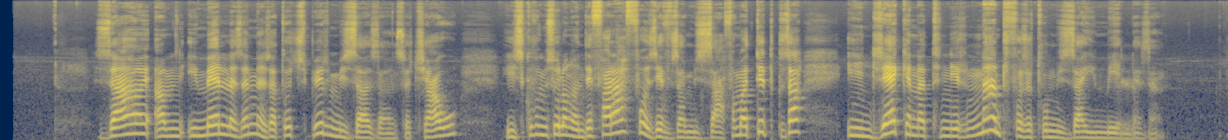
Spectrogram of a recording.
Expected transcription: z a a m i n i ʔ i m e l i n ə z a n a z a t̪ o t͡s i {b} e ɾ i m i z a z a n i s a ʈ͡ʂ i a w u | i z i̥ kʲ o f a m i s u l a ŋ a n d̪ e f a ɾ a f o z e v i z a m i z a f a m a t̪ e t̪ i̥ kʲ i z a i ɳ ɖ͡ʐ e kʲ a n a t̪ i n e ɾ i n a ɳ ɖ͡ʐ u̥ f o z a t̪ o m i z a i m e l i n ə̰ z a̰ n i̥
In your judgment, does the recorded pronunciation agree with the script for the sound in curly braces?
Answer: yes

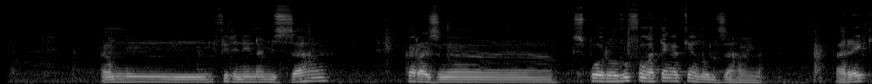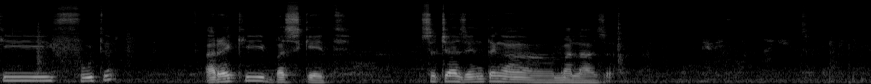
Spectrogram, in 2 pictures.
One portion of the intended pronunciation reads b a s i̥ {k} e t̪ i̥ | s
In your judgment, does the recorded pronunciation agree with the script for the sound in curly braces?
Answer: yes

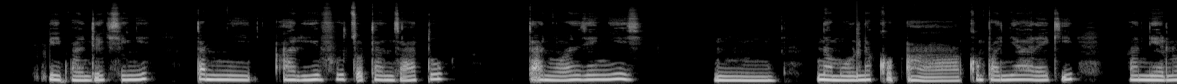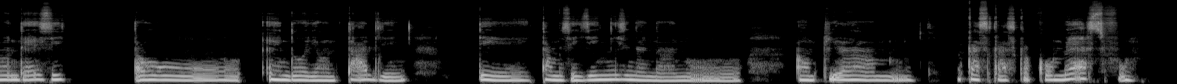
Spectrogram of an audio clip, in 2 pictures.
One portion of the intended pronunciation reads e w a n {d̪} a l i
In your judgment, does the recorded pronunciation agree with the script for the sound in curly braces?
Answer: no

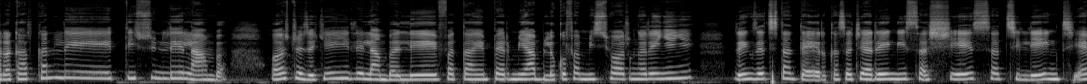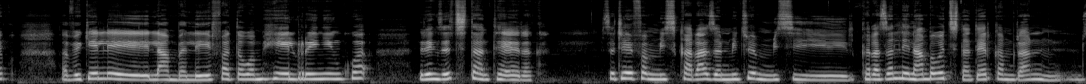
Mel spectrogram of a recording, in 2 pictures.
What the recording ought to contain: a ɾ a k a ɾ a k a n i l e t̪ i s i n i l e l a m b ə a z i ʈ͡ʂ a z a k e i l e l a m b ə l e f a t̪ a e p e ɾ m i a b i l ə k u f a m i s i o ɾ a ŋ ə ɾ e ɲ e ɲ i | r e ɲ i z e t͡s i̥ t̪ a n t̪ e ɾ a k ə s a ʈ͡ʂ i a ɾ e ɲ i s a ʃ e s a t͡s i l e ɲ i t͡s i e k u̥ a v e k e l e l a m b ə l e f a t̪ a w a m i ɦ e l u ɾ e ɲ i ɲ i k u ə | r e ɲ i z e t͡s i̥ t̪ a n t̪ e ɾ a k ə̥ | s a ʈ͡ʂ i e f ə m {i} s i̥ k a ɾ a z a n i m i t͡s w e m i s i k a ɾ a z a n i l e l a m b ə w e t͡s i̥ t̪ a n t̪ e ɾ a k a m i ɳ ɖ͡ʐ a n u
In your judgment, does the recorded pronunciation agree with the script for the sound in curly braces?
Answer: yes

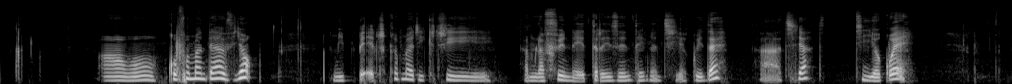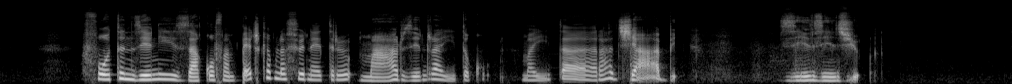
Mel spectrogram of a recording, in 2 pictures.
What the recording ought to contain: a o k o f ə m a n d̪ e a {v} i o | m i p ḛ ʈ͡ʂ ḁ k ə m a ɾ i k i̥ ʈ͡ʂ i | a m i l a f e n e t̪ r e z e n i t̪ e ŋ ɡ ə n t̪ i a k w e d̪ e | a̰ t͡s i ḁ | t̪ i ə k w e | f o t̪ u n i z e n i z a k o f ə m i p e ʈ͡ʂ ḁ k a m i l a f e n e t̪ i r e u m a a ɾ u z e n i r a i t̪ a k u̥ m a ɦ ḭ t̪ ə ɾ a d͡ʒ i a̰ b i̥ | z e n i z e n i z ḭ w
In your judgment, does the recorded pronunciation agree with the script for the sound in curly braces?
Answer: yes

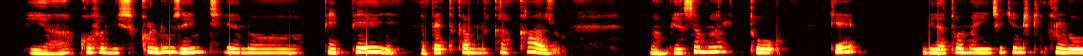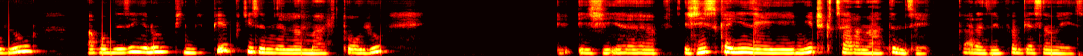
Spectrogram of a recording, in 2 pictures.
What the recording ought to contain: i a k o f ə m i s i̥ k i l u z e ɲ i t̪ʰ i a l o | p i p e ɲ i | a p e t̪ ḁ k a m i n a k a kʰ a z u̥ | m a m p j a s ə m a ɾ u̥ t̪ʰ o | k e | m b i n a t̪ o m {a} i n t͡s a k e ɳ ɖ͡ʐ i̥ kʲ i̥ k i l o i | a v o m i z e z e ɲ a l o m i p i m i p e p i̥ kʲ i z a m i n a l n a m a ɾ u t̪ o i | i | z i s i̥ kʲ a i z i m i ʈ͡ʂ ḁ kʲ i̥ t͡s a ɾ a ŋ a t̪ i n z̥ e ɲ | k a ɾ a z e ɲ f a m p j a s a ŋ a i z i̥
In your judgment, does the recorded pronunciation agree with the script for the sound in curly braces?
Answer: yes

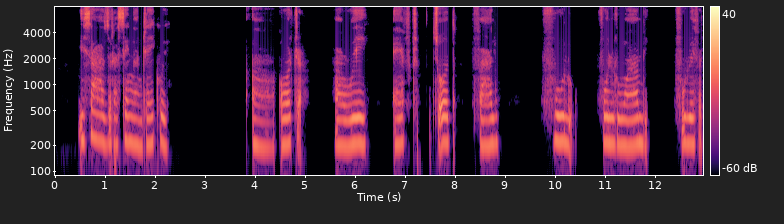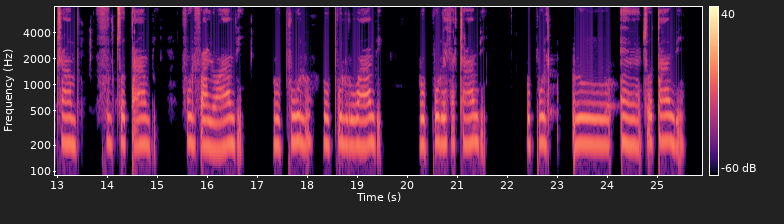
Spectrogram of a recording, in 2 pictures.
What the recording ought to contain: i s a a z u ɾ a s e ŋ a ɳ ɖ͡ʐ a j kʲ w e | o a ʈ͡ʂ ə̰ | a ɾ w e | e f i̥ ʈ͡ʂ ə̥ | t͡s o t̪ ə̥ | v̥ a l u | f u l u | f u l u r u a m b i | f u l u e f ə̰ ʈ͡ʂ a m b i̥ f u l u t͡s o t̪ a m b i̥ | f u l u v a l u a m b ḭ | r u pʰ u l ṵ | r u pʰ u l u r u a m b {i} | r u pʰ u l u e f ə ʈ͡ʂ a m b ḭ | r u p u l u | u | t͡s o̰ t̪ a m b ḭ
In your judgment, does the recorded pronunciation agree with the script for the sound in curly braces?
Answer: yes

